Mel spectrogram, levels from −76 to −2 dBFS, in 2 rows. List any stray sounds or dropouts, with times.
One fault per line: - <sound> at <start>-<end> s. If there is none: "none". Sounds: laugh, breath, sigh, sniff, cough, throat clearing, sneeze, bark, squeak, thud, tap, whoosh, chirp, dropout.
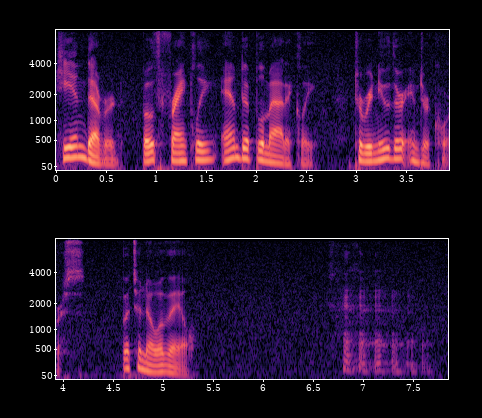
- laugh at 6.6-7.7 s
